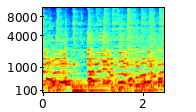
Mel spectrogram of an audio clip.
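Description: Live jazz combo playing: a saxophone carries the lead line over piano, upright bass and drums with a steady cymbal pulse.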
